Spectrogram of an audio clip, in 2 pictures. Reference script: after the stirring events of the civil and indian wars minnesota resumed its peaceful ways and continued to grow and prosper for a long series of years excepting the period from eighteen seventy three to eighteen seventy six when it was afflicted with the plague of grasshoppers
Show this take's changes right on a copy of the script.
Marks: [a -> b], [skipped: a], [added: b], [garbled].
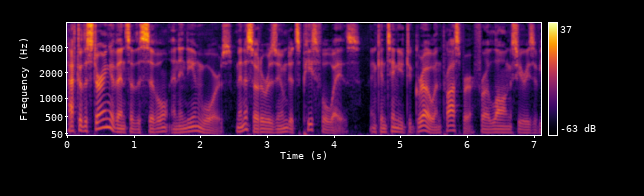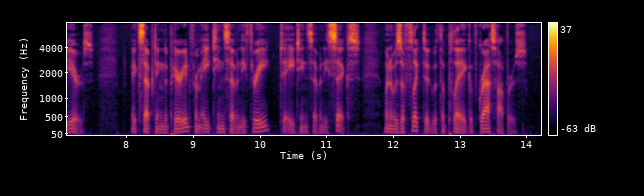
after the stirring events of the civil and indian wars minnesota resumed its peaceful ways and continued to grow and prosper for a long series of years excepting the period from eighteen seventy three to eighteen seventy six when it was afflicted with the plague of grasshoppers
